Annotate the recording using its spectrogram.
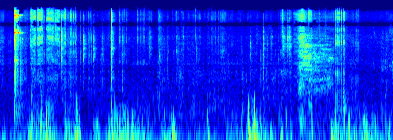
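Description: Metal tools clink and knock against a motorbike engine.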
